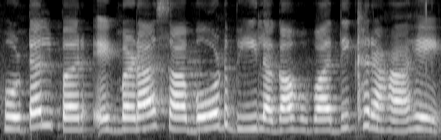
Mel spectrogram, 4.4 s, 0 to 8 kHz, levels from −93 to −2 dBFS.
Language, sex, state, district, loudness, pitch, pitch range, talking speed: Hindi, female, Madhya Pradesh, Dhar, -14 LUFS, 255 Hz, 235-280 Hz, 165 wpm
